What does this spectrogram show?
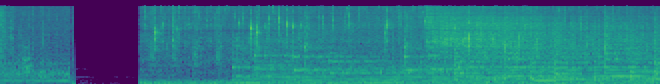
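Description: Egg and onion frying in hot oil in a steel wok, a crackling sizzle full of fine pops, cut by a brief gap of silence about a second in. From about four seconds in the sizzle grows louder and hissier as fresh beaten egg is poured into the hot oil.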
